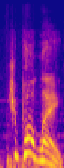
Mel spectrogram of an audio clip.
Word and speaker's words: chipotle: those live laugh love signs are choogy next chipotle the korean pronunciation in spanish is chipotle which is already a difficult word to pronounce it comes from the nawato a language in mexico american pronunciation would be chipotle but many people prove they could manage either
